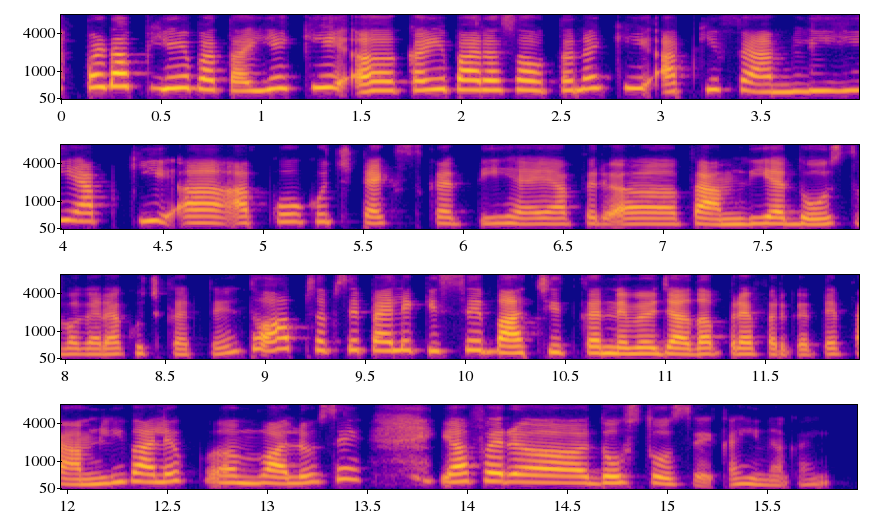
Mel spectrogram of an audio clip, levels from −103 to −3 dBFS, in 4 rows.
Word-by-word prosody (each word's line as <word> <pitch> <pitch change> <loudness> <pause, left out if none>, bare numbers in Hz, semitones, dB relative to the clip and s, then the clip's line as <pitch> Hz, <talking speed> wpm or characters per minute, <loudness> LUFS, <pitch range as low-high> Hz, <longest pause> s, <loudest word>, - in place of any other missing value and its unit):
But 445 +2 +6
आप 465 0 +8
ये 395 +1 +6
बताइए 345 +1 +2
कि 425 0 +3
अ, 315 +4 +4
कई 335 +3 +3
बार 340 -1 +7
ऐसा 335 +1 +2
होता 325 0 0
है - - -2
ना 390 - +2
कि 400 -1 -1
आपकी 280 +6 -2
फैमिली 285 -4 -1 0.2
ही 330 0 -2
आपकी 290 +1 -6
अ, - - -3
आपको 230 +4 -1
कुछ 275 -1 -12
टेक्स्ट 220 0 -5
करती 210 0 -8
है 200 -2 -4
या 200 0 -3
फिर 210 -1 -8
अ, 195 0 -1
फैमिली 195 +1 0
या 210 - +3
दोस्त 200 +1 -5
वग़ैरह 195 0 -4
कुछ 210 +1 -12
करते 190 +1 -11
हैं। 245 - -7
तो 390 - -3
आप 385 0 +2
सबसे 325 +1 -4
पहले 325 -1 +1
किससे 300 +2 -3
बातचीत 235 +1 +3
करने 225 -2 +2
में 210 0 +2
ज़्यादा 200 -1 +3
प्रेफ़र 195 -2 -2
करते 180 +2 -8
हैं? 195 - -12
फैमिली 195 +5 -2
वाले 275 -1 +3
अ, 295 - -5 0.4
वालों 230 +1 +1
से 370 +7 -6 0.4
या 275 - +5
फिर 285 -2 +5 0.4
दोस्तों 230 -1 0
से, 195 - -12
कहीं 190 0 -8
न 165 - -14
कहीं? 185 +6 -19
235 Hz, 215 wpm, -22 LUFS, 200-320 Hz, 0.4 s, आप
